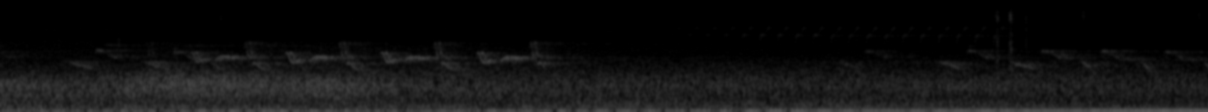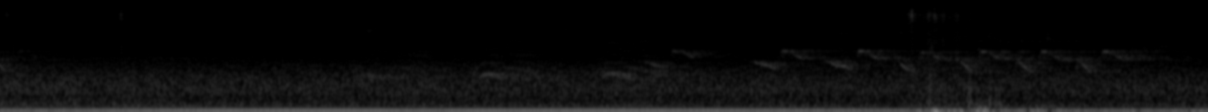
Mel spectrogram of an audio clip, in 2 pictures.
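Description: Birds calling outdoors in three bouts of short, quickly repeated high notes, over a steady low hum. A single sharp thump sounds near the end.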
